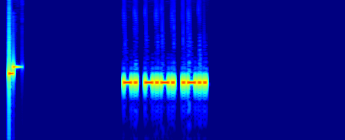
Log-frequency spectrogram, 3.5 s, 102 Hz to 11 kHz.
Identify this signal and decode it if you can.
Morse code, heard as a keyed tone, about 46 wpm, 700 Hz. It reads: NCL
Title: USA Call Sign Postfixes - 3 Letters 45wpm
